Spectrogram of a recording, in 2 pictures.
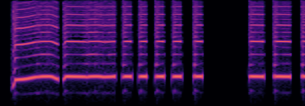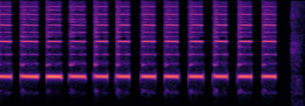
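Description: Distorted pan-flute lead synth patch in Serum, with diode distortion, a low-cut filter and a phaser, playing a single high note. It opens with a note that scoops up in pitch and holds, then repeats the same pitch in quick short staccato notes at about four to five a second, with a brief gap about two seconds in.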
